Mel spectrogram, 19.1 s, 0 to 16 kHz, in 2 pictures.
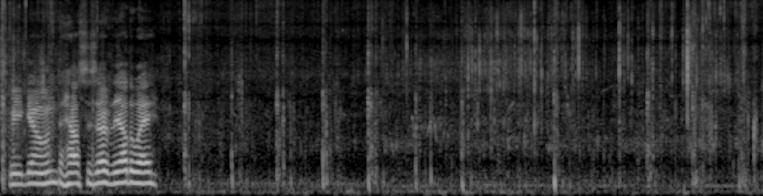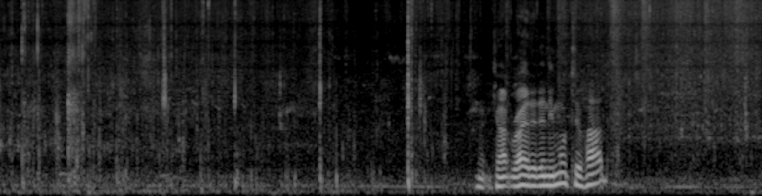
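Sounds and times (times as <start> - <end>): footfalls on grass and gravel: 0.0 - 15.3, 16.4 - 19.0.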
